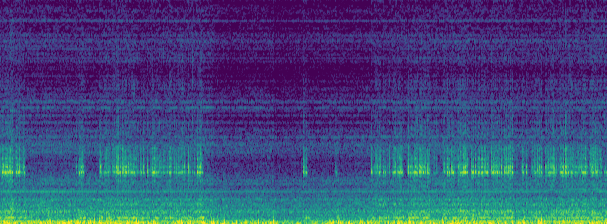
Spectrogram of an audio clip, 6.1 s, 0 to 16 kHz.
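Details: Gateway LP Mini Tower KAD K7-700 (AMD Athlon 700 MHz): steady low fan hum with faint hard drive whir and light intermittent seek chatter. Drive and fans running normally.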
